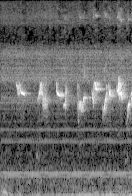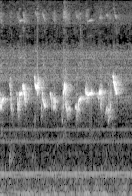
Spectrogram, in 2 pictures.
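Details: Red-billed leiothrix in continuous song, a rapid chain of bright, bouncing whistled notes that rise and dip, delivered about three per second without pause, with a faint background hum.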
